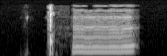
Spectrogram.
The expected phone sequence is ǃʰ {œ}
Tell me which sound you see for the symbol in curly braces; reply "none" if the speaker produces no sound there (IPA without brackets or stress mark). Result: œ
